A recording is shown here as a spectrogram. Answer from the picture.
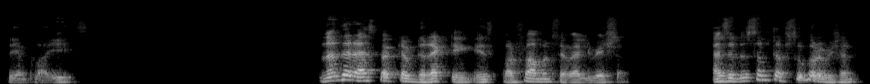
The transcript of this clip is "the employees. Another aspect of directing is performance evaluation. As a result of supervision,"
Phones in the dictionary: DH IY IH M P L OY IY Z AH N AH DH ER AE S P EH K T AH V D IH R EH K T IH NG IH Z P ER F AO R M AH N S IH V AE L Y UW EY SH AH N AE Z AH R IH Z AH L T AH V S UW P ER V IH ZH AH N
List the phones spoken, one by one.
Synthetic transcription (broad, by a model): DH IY IH M P L OY IY Z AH N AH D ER AE S P EH K T AH V D IH R EH K T IH NG IH Z P ER F AO R M AH N S IH V AE L Y UW EY SH AH N AE Z AH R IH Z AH L T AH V S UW P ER V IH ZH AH N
